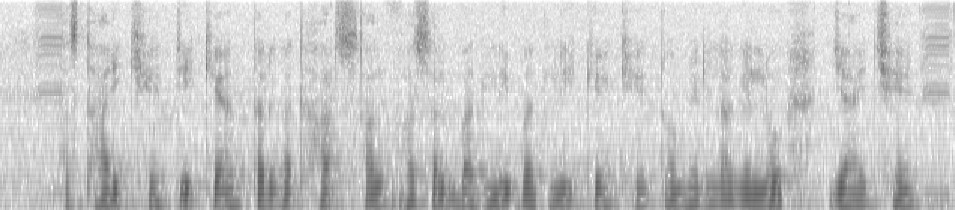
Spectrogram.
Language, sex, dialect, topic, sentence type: Maithili, male, Angika, agriculture, statement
